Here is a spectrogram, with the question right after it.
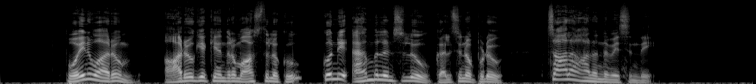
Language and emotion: Telugu, happy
